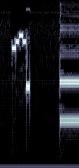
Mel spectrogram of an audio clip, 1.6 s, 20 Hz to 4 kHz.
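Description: Five-tone selective call (ZVEI), heard as quick runs of five tones, tones of about 70 ms. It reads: 89092
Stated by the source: Five-tone ZVEI selective call received on SDR.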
